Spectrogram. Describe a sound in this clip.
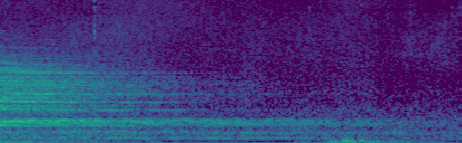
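Wind rushes past in a steady gliding whoosh that slowly fades.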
